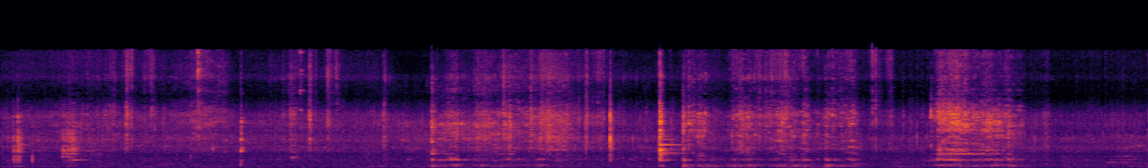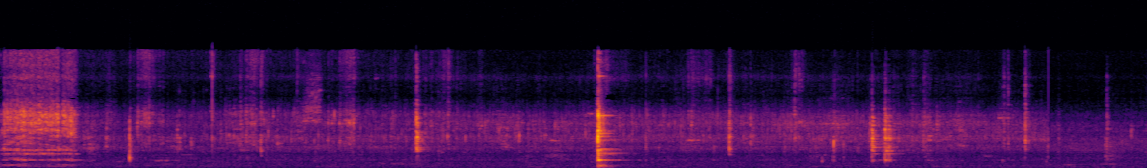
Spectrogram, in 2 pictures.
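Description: Small knife cutting an onion held in the hand, with pieces dropping into a plastic colander: scattered crisp cuts and clicks, a few short scraping bursts, and one loud sharp click a little past the middle.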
